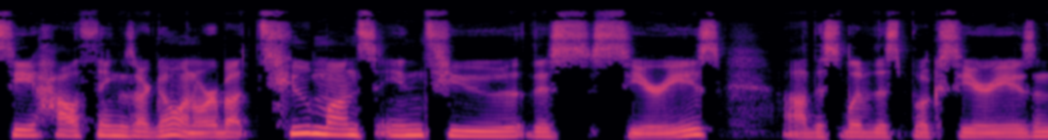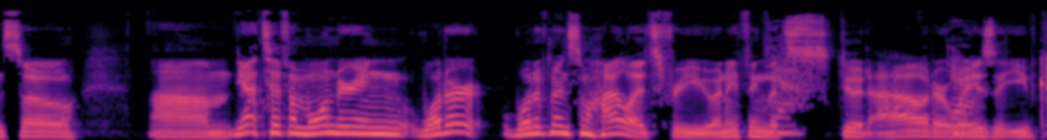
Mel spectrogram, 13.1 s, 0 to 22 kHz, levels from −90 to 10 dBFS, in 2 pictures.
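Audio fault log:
No technical faults can be heard anywhere in the signal.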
